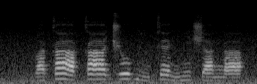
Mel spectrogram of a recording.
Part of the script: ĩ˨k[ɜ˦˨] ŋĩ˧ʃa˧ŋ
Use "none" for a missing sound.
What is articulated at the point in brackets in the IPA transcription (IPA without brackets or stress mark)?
ɛ˦˨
